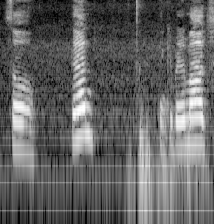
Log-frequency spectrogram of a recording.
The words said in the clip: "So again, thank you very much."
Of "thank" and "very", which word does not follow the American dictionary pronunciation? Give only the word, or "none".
thank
